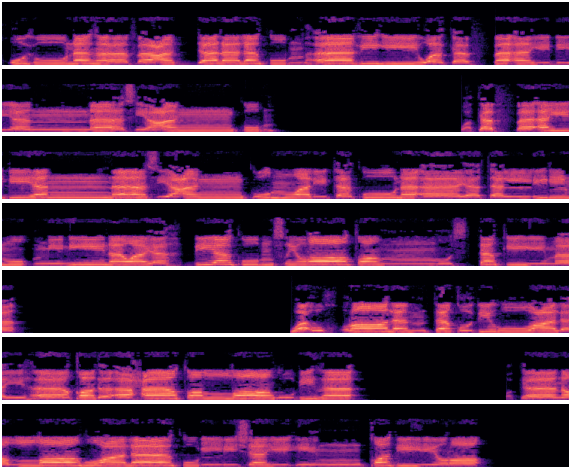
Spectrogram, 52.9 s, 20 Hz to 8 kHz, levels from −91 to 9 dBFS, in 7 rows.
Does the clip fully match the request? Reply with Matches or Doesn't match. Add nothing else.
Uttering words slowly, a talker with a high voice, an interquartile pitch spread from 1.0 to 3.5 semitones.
Matches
